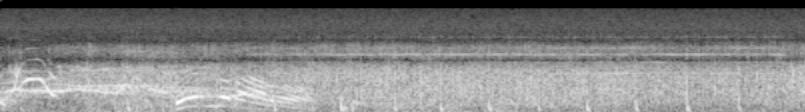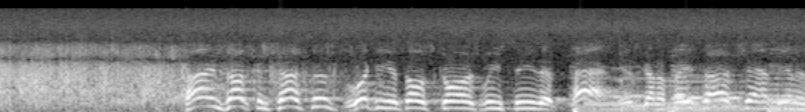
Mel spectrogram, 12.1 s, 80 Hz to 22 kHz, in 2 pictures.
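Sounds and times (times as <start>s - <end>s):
vocal whoops: 0.0s - 3.4s
audience applauding: 0.0s - 8.6s.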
